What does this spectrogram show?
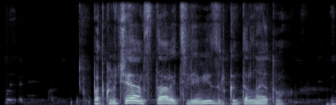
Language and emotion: Russian, neutral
